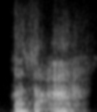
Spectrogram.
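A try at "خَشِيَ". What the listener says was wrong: Nah, jangan a pula, kau bertukar ain. Khasyaya, khasya, terus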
